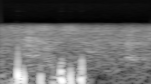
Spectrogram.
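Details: An adult man snoring, loud enough to keep a child from sleeping.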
